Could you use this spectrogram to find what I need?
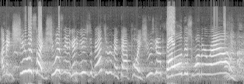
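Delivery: loud laughing insistence; laughing excitedly. Real, not acted. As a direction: burst out laughing with disbelief.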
